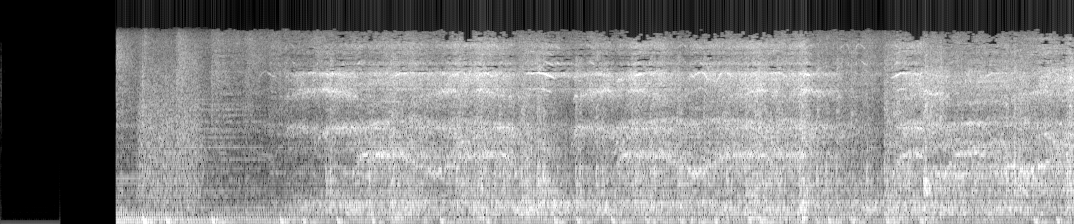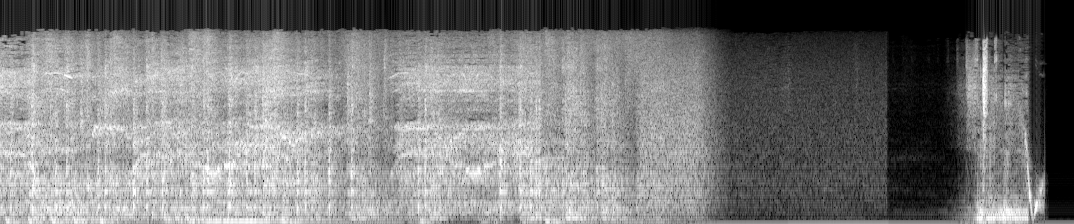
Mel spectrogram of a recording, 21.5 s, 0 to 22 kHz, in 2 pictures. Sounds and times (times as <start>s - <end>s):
Music: 1.2s - 15.0s.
